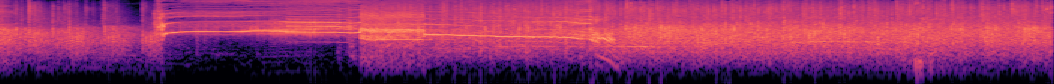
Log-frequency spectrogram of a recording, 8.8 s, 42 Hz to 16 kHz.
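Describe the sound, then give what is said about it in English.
A long, piercing high-pitched scream holds steady, then a second wavering scream follows in a screaming contest with actor Jack Quaid of Scream (2022), trailing off into loud, sustained applause and cheering from a crowd. “I think I bow to the Scream Queen.”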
